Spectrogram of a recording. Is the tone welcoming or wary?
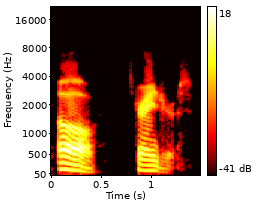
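wary. It sounds wary and suspicious.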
